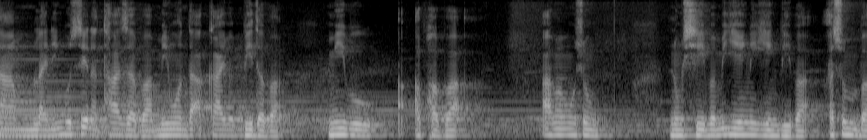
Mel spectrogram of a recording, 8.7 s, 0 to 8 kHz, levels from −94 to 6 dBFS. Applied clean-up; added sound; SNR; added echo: none; Piano; 16 dB; none.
